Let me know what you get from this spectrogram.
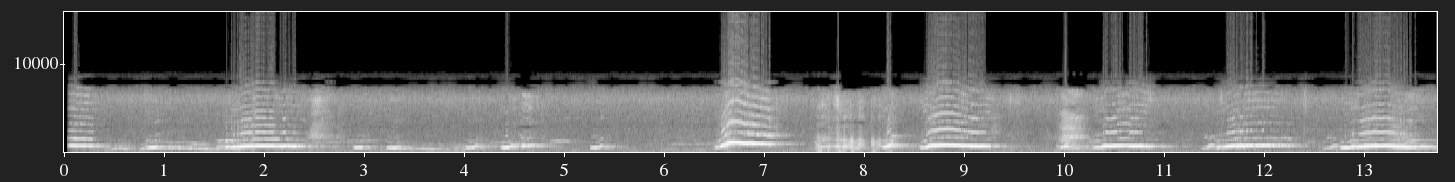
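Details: A gibbon at Ueno Zoo makes a great commotion, giving loud, wailing hoots that swoop up and down in quick, repeated bursts.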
